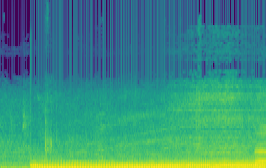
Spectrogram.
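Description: A vehicle engine running steadily at a constant pitch, cutting in abruptly about half a second in over faint street background.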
